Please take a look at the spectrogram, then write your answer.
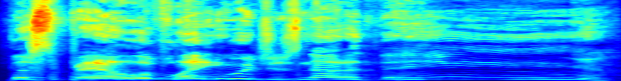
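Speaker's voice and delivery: slow, loud, high indignant shout; mock outraged shout. Mock zealot shouting down the critics, slow and loud. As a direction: bellow the denial slowly like a zealot.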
